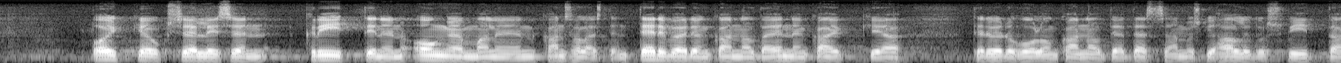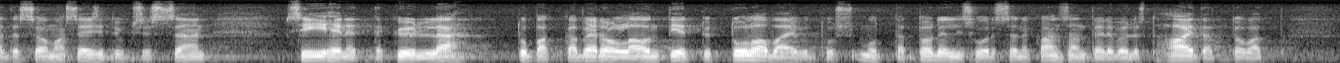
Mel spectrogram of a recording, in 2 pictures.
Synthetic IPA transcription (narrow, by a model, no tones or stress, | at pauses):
poikːeukselːisenkriːt̪ːinenoŋːelmːɑlːinenkɑnsɑlɑist̪ent̪erʋeyɾeŋkɑnːɑlt̪ɑenːeŋkɑikːiɑ | t̪erʋeyɾehuoluŋkɑnːɑlt̪ɑjɑt̪æsːæhæmmyøskihɑlːit̪usʋiːt̪ːɑːt̪æsːæomɑsːɑesit̪yksesːæːn | siːhenet̪ːækylːæ | t̪upɑkːɑʋerolːɑont̪iet̪ːyt̪tuloʋɑikut̪usmut̪ːɑt̪odelːisuːdesːɑnekɑnsɑnt̪erʋeydest̪hɑit̪ɑt̪ːoʋɑt̪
